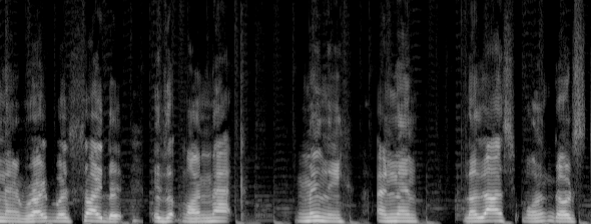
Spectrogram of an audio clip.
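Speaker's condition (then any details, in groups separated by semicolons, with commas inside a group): Cerebral palsy; voice often not understood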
